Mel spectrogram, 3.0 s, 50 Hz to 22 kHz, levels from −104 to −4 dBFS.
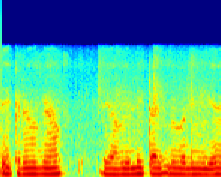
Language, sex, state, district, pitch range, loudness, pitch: Hindi, male, Bihar, Supaul, 125-135 Hz, -13 LUFS, 130 Hz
